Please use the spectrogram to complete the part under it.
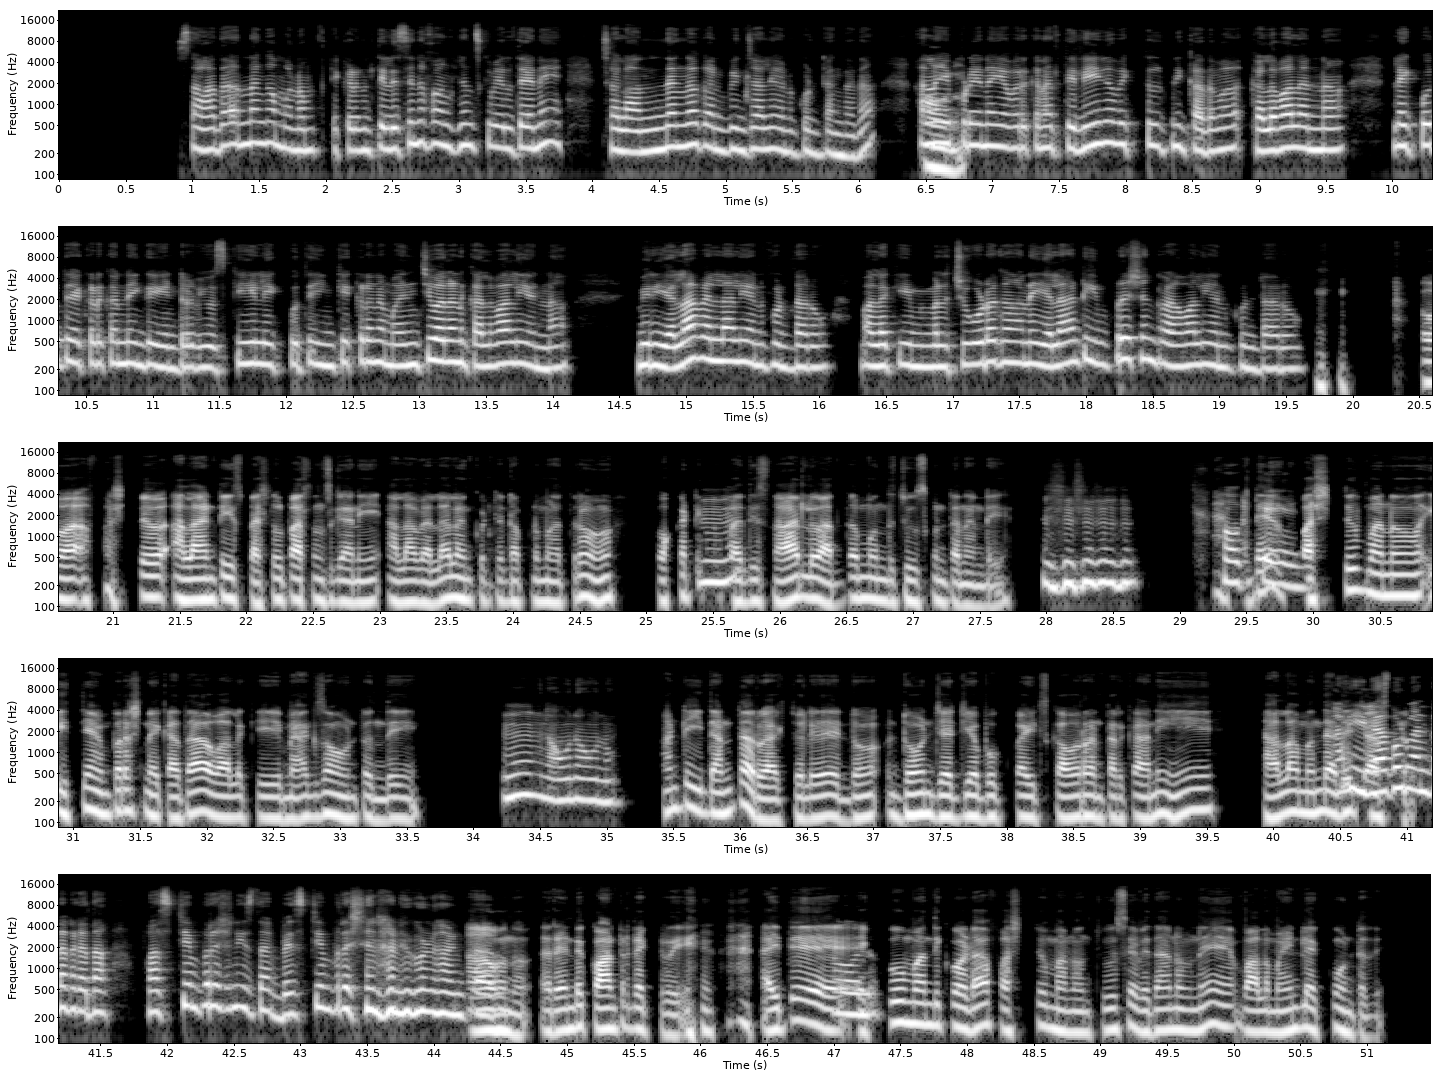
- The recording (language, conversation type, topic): Telugu, podcast, మొదటి చూపులో మీరు ఎలా కనిపించాలనుకుంటారు?
- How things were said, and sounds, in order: other background noise; in English: "ఫంక్షన్స్‌కి"; in English: "ఇంటర్‌వ్యుస్‌కి"; in English: "ఇంప్రెషన్"; giggle; tapping; in English: "స్పెషల్ పర్సన్స్"; chuckle; in English: "మాక్సిమం"; in English: "యాక్చువల్లి డొ డోంట్ జడ్జ్ ఎ బుక్ బై ఇట్స్ కవర్"; in English: "ఫస్ట్ ఇంప్రెషన్ ఇస్ థ బెస్ట్ ఇంప్రెషన్"; laughing while speaking: "అని కూడా అంటారు"; in English: "కాంట్రాడిక్టరీ"; giggle; in English: "మైండ్‌లో"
